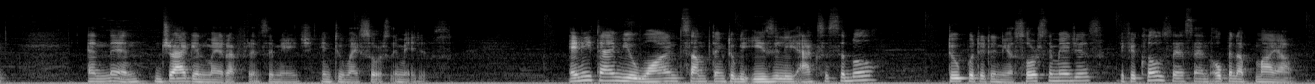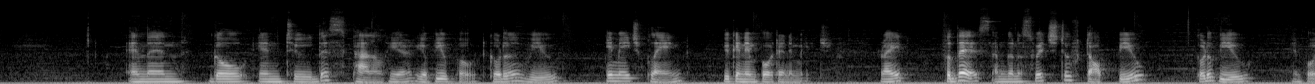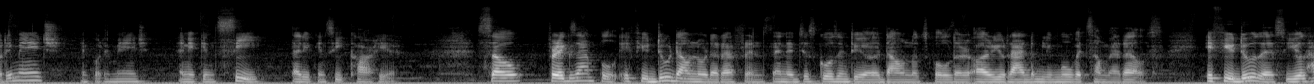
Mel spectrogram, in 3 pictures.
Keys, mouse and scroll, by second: 10.9 click, 18.1 click, 22.7 click, 23.2 space, 25.3 click, 29.5 click.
